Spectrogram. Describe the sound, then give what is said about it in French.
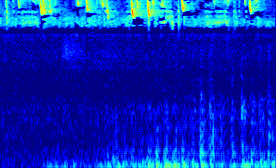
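High-pitched, rapid crackling chirps from a colony of bats roosting in rock crevices flicker over a low, steady rumble as many bats call at once at nightfall, beginning their hunt for insects, with no voices present. “Des crépitements aigus se font entendre. Une colonie de chauves-souris a élu domicile dans les crevasses.”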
